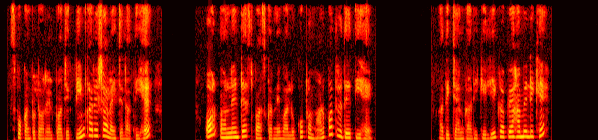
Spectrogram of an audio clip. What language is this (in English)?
Hindi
